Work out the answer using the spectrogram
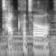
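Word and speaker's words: Tecuatl: The collection is named after Rick Owens' grandmother, mixed maiden name, pronounced Tecualt.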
